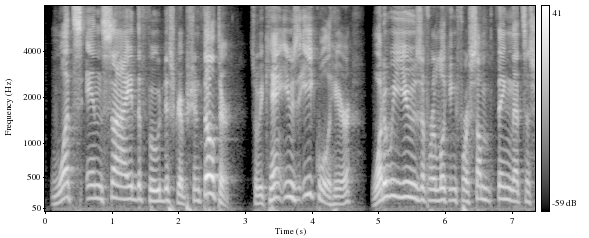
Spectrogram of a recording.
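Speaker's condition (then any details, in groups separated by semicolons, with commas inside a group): No condition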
